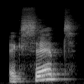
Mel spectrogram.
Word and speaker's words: accept: 'Accept' 'Accept' with an A is pronounced as 'accept'. Accept. In my accent, the first sound is that schwa sound.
